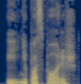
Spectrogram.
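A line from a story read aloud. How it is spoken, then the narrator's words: Sarcastic mutter. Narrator (Russian): буркнул он с сарказмом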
